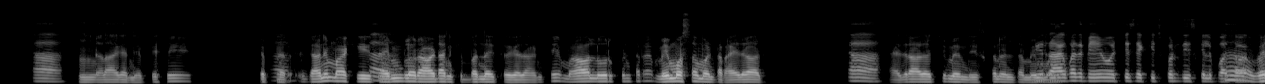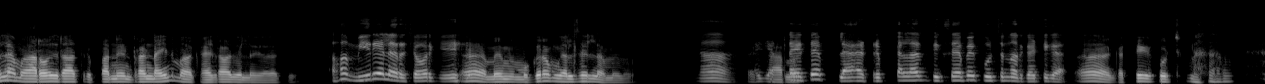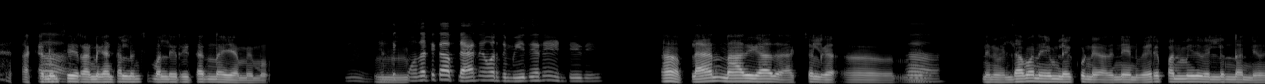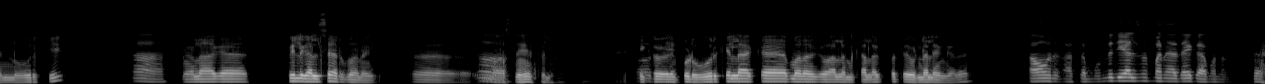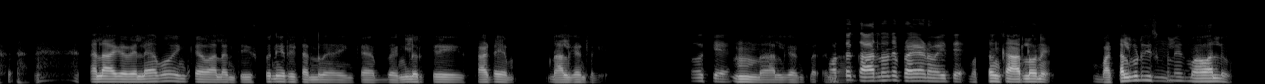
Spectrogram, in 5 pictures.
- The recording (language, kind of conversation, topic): Telugu, podcast, మీ ప్రణాళిక విఫలమైన తర్వాత మీరు కొత్త మార్గాన్ని ఎలా ఎంచుకున్నారు?
- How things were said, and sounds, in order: chuckle; in English: "ప్లాన్ ట్రిప్‌కెళ్ళాలని"; giggle; in English: "రిటర్న్"; in English: "ప్లాన్"; in English: "యాక్చువల్‌గా"; chuckle; other background noise; in English: "రిటర్న్"; in English: "స్టార్ట్"; tapping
